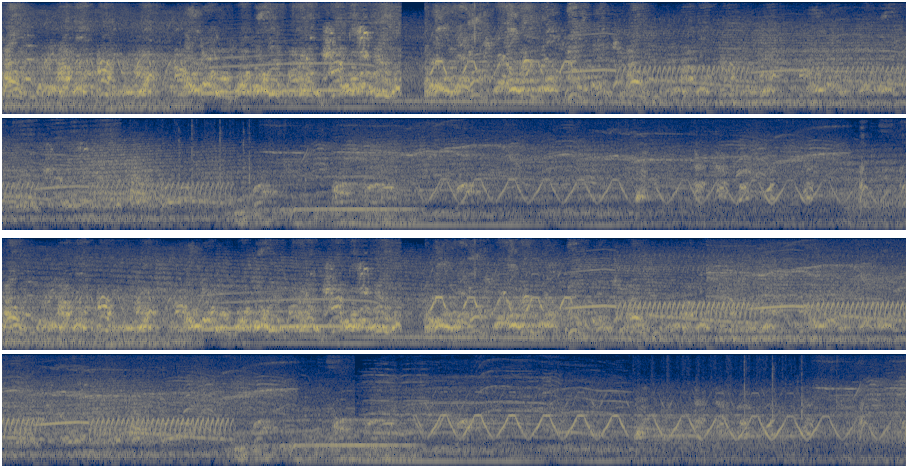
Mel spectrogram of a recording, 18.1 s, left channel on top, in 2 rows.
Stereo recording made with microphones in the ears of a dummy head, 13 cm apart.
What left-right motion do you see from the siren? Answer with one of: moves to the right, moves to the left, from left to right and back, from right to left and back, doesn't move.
moves to the right.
